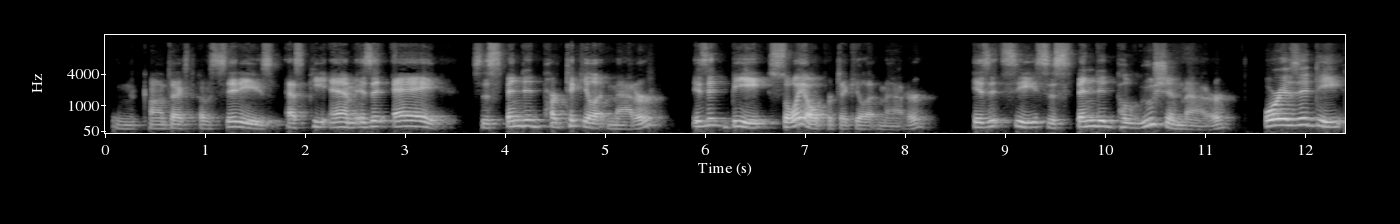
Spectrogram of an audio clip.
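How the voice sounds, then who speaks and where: In an echoey lecture classroom, a man whose voice is on the high side leads a class quiz review game, reading multiple-choice choices aloud with a rising, questioning tone.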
